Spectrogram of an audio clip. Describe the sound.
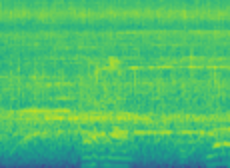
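Excited group cheering, with several raised voices whooping over a steady wash of clapping-like noise, loud and continuous for a couple of seconds.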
